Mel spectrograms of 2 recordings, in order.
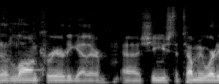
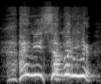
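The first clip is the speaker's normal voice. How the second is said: high, loud, frantic cry for backup; a stressed cop losing his calm on the radio; panicked radio call; 8 dB louder, faster than usual. Retold or imitated. Mocking a panicked officer calling dispatch, high and loud. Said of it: "their voice would elevate".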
